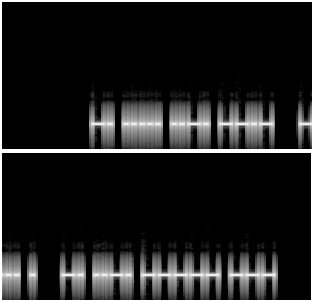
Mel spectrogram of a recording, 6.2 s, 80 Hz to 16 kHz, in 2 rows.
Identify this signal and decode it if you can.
Morse code, heard as a keyed tone, about 32 wpm, 700 Hz. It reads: N5FQ DE NF0O
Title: USA Callsign DE Callsign - 4 Characters - 30wpm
